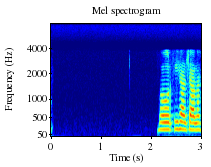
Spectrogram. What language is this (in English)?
Punjabi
